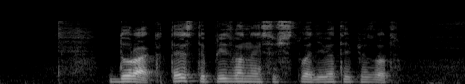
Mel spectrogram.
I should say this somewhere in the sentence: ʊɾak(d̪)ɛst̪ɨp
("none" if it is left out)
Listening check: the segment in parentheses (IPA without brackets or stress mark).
t̪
